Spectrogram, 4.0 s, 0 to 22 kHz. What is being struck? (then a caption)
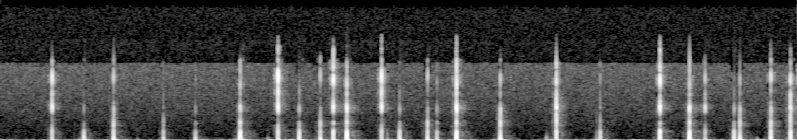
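Acrylic object. An acrylic object is tapped in a quick, uneven run of about 23 short, dry taps over four seconds. Each tap has a soft low thump with a faint bright click and dies away almost at once.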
